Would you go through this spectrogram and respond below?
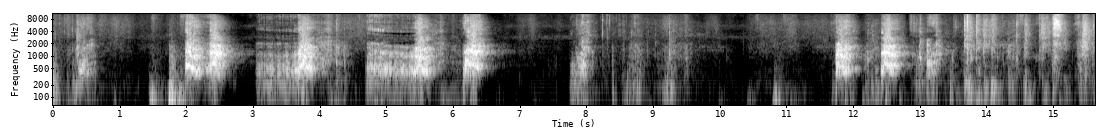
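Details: A male Olde English Bulldogge, revved up while playing and rarely a barker, gives deep, gruff barks mixed with rumbling growls, in bursts with short pauses.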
